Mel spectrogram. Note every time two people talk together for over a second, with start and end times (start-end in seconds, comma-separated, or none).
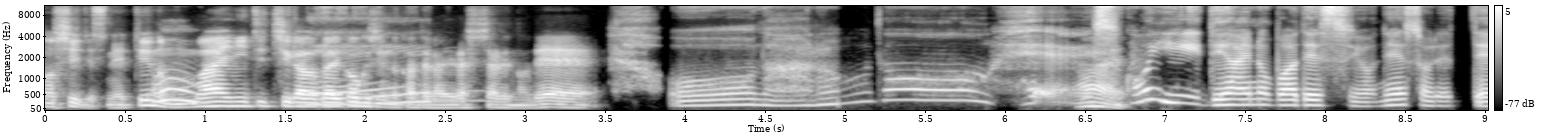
1.6-2.9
